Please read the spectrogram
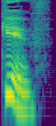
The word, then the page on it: give out: British English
